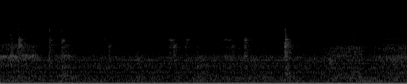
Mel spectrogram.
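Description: Faint, irregularly spaced small clicks and ticks over steady low room noise.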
